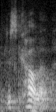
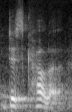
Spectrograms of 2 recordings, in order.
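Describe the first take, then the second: First: It is said fast, with a reduced first syllable. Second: It is said at normal pace, full first syllable. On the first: "and then you say it very fast, it can become discolor" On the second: "So if you say discolor"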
